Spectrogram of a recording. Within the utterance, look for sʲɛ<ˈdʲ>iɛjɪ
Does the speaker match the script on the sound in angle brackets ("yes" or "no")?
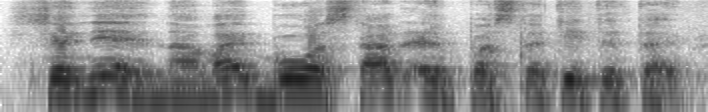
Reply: no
